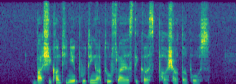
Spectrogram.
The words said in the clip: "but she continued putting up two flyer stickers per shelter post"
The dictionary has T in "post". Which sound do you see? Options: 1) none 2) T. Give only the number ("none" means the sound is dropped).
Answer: 1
